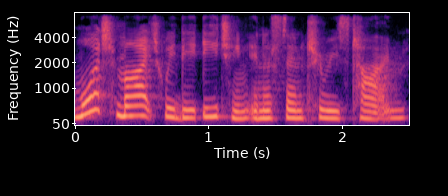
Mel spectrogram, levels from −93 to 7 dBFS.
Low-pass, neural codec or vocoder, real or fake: 7.2 kHz; autoencoder, 22.05 kHz, a latent of 192 numbers a frame, VITS, trained on one speaker; fake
